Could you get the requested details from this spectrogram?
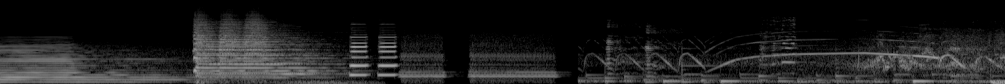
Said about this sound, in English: So, while we can, let's get our clowns out of the tent, honking the horns, and getting ready for episode 137.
